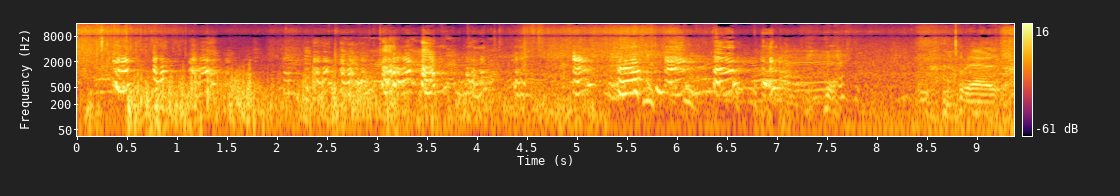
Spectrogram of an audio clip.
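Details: Sea lions fighting at Pier 39, Fisherman's Wharf, San Francisco, California: a crowded run of harsh, harmonic barks overlapping one another at a fast, uneven pace, with splashing water and a steady background hum.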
